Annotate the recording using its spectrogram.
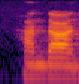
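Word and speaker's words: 判断: Có trong từ handan chẳng hạn.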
